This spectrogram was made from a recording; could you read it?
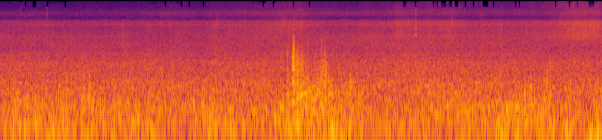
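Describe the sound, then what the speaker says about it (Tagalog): Strong wind roars steadily across the microphone atop a rock above a beach, a dense, rushing buffet with the wash of surf mixed in and no voices. "Woo, malakas ang hangin."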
